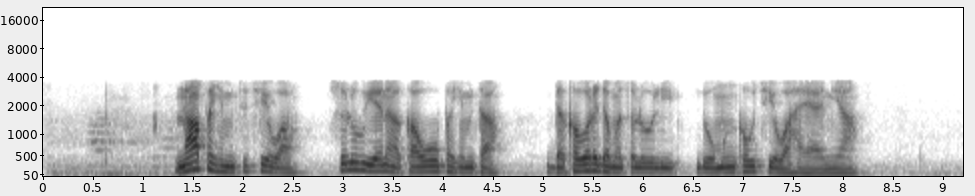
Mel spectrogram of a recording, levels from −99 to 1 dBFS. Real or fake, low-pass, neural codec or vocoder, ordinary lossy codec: real; 3.6 kHz; none; none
